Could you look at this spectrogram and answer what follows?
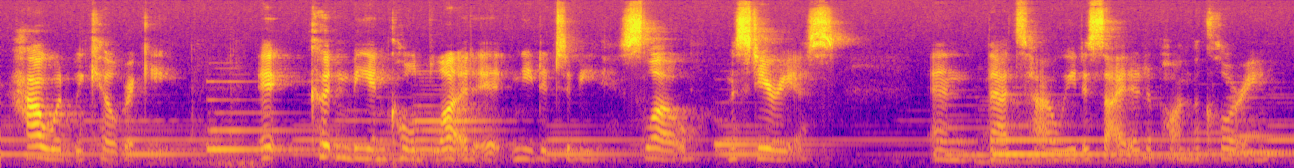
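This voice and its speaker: A woman's voice: mid-range voice, close to an everyday voice. A woman acting a remorseful, anxious male radio staffer who speaks hesitantly and earnestly in a radio play. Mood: grave recounting. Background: music.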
